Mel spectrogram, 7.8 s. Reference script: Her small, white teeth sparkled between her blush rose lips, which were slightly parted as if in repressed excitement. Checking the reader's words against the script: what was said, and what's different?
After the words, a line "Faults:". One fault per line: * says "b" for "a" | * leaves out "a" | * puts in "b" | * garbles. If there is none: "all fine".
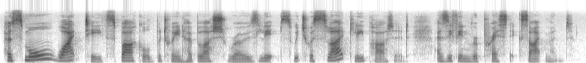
Her small, white teeth sparkled between her blush rose lips, which were slightly parted as if in repressed excitement.
Faults:
all fine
